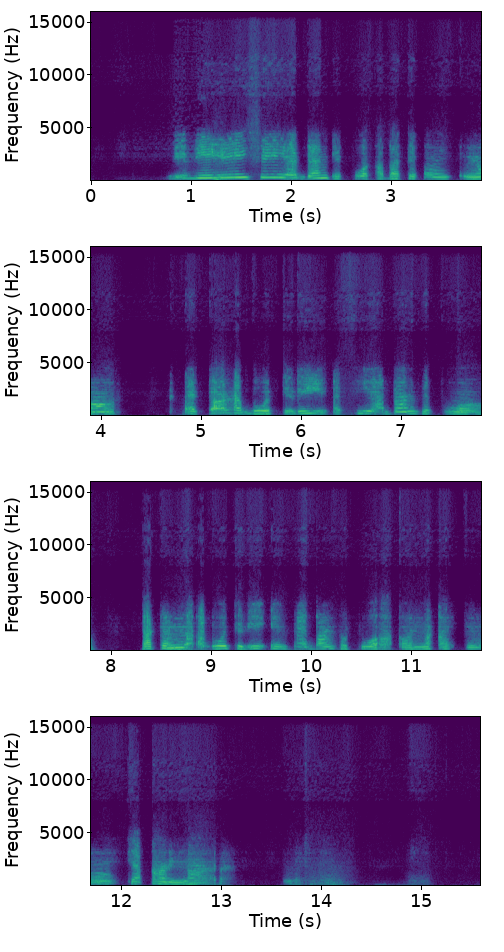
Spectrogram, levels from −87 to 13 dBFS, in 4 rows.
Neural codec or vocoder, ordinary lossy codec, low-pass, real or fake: codec, 44.1 kHz, 0.9 kbps, DAC; Opus, 24 kbps; 14.4 kHz; fake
